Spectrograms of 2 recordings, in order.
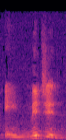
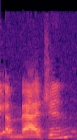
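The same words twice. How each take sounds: First: New Zealand "a midgeon" for imagine; New Zealand accent. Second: Said in the usual way. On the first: Shown as a demonstration. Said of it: "they say a midgeon". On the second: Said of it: "they don't say imagine".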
